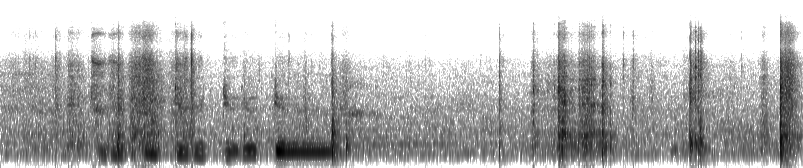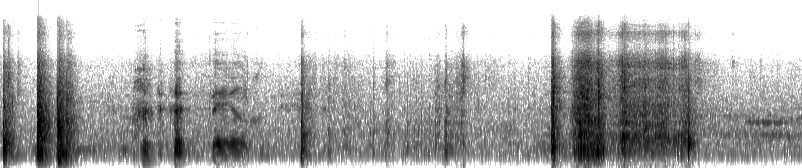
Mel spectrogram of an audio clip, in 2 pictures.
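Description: Scissors snip through packing tape.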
